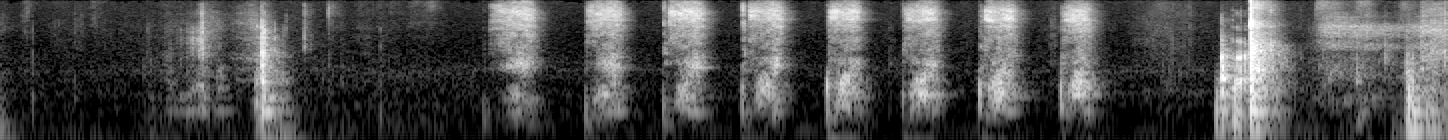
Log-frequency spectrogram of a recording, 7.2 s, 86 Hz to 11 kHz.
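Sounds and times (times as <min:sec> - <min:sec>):
pen or marker drawing lines on clean paper: 0:02.5 - 0:05.6.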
